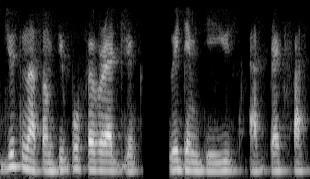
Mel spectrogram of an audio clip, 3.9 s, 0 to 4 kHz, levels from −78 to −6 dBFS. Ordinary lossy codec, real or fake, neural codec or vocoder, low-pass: none; real; none; 3.6 kHz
